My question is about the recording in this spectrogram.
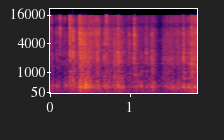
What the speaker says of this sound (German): einmal das Papier glatt streichen.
